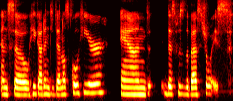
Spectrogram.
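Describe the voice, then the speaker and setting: A woman with an American accent and an unremarkable speaking voice talks at a fairly slow pace and a fairly high pitch, with ordinary pitch variation and a quiet background. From Nebraska, US Midwest. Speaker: Senate candidate. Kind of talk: interview. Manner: casual, many fillers.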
